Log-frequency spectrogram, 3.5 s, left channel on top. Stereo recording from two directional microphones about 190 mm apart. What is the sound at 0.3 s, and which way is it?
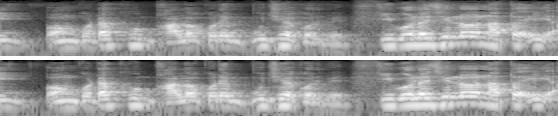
Speech, 30° right (ahead or behind).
